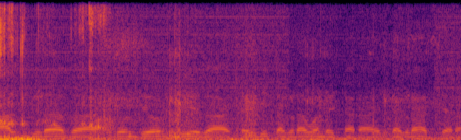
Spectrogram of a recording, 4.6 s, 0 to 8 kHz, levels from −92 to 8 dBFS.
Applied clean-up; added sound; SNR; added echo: none; Chewing, mastication; -4 dB; none.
